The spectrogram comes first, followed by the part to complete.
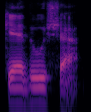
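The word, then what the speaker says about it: קדושה: Así se escribe. Ah, y así se pronuncia. Quedá.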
